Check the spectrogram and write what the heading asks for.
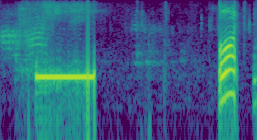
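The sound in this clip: A telephone busy tone after a dropped call: one long, steady mid-pitched beep and a short second pulse, then silence before a brief voice.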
